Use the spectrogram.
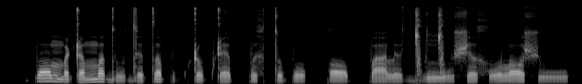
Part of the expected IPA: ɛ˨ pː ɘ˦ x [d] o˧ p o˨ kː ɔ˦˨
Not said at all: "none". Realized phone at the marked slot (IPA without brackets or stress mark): t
